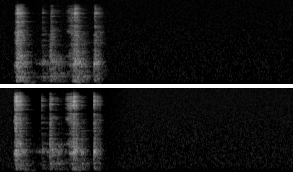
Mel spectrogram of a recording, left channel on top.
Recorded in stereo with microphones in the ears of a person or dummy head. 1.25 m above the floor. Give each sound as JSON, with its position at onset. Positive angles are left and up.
{"t": 0.1, "sound": "cutlery clinking", "side_deg": -65, "distance_m": 0.8}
